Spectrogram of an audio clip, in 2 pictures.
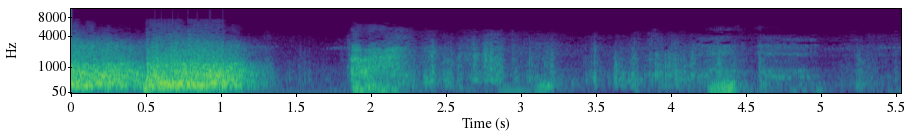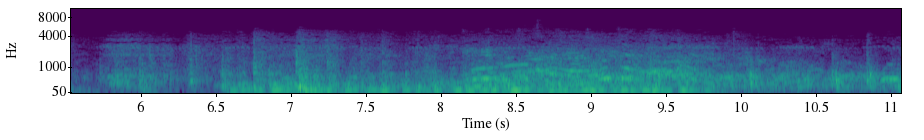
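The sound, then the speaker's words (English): A gunshot fired at a man in an alley bursts out loud and sharp at the start, followed by quieter knocks and people talking. “Somebody took a shot at me. They ran down that alleyway.”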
